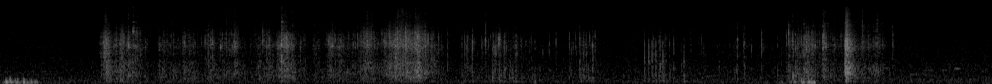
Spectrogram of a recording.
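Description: Loose wires and test leads rustle and rattle as a hand moves them.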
